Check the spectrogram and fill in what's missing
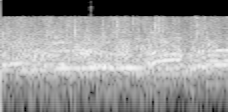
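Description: A studio audience breaks into applause after a joke, a brief, loud burst of clapping and crowd noise.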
